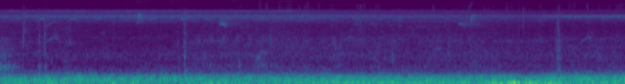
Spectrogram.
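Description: Steady low outdoor rumble, with a few faint high chirps and light ticks scattered through it.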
